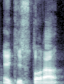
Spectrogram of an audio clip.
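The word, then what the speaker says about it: エキストラ: But yeah, the other one, Ekistora, is actually accented technically on the su. So different from English, be careful.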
